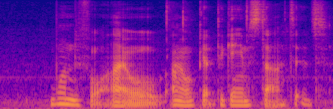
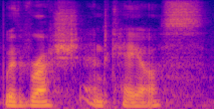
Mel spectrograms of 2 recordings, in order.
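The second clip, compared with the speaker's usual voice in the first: poem reading; 4 dB quieter than usual. Acted. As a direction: read it like a tender poem. Reads the poem in game.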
